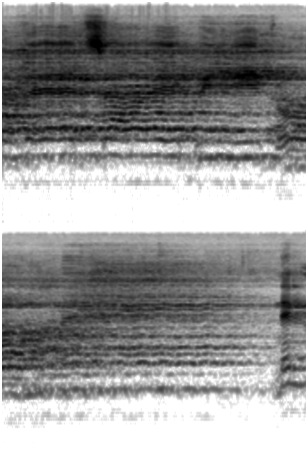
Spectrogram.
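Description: Voices singing the Mass entrance hymn in long held notes, the last phrase dying away near the end.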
